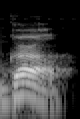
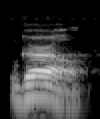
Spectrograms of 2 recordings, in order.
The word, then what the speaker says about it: girl: in the world squirrel girl is just like squirrel but what a G instead of a squat so girl girl how can I teach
